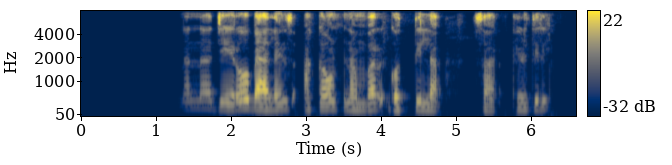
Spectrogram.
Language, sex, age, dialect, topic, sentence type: Kannada, female, 36-40, Dharwad Kannada, banking, question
